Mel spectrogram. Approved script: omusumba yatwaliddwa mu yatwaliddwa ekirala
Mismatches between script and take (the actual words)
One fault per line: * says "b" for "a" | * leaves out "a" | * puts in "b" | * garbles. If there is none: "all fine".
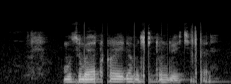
* says "kitundu" for "yatwaliddwa"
